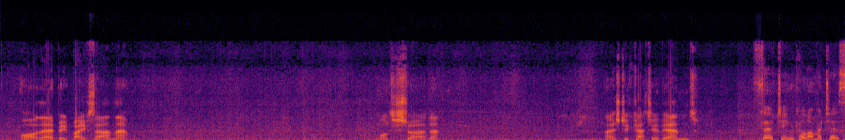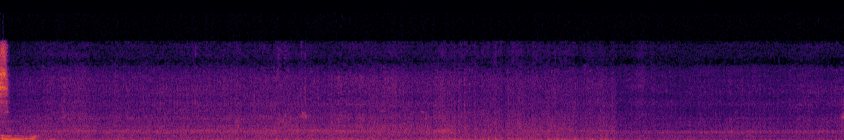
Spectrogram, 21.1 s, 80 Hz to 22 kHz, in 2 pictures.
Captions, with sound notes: Oh they're big bakes aren't they? Multistrader. Nice jacate at the end. 13 kilometers. Ooh. (wind blowing)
